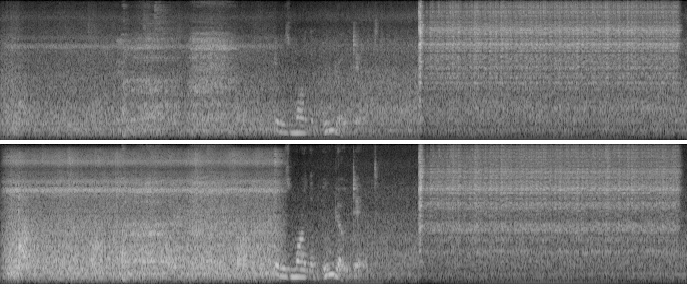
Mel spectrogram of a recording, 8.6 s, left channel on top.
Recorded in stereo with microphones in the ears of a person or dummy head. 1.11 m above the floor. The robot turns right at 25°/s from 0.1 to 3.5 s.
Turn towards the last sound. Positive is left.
turn(degrees=20)  # may be behind; listen again after turning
